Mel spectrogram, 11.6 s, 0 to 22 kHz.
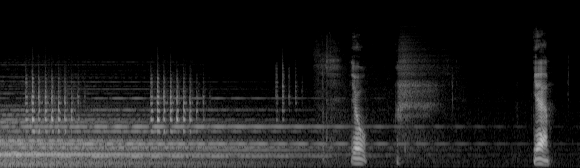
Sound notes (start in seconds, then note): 0.3 phone ringing; 7.9 inhales; 7.9 exhales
